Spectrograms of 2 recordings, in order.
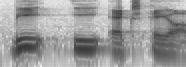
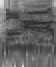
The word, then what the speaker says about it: Bexar: And the funny thing is, it's spelled Bexar, but they pronounce it Bexar County. Don't know why, right? Instead of Bejar or Bexar.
